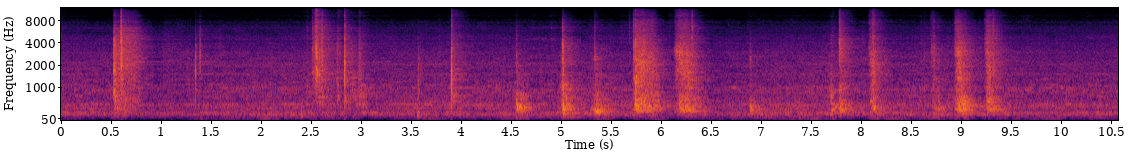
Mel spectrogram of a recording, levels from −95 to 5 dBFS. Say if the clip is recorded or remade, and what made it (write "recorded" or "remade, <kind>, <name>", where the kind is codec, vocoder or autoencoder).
remade, codec, SNAC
